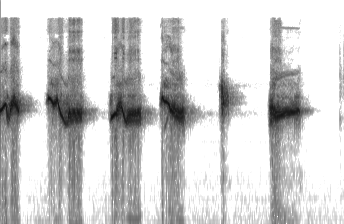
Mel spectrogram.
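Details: A Scarlet Tanager calling in summer in the woods gives six hoarse, burry notes at an uneven pace over a few seconds, each a sharp start slurring into a buzzy tail, with no other sounds.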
